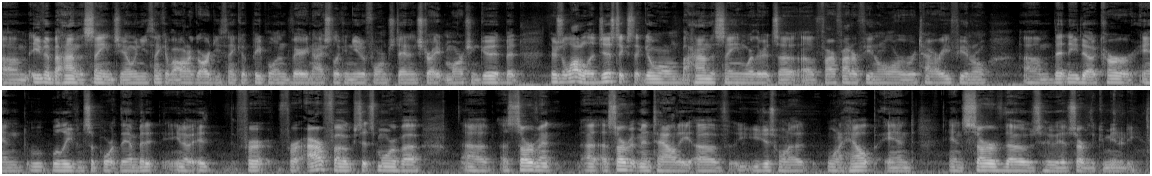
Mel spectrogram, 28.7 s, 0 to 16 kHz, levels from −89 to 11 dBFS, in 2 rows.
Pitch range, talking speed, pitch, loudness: 105-115 Hz, 200 wpm, 105 Hz, -24 LUFS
